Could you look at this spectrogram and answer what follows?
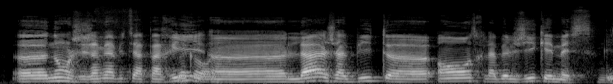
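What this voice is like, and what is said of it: Belgian French accent from Liège. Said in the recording (French): “on entend quand même que tu as un accent ... tu es originaire de Belgique ... J'ai un accent qui vient carrément de Liège.”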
